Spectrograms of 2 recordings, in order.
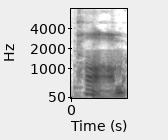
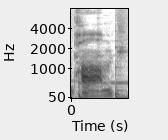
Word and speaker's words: palm: As you pronounce them, do the words farm and palm rhyme? Yes, they do. Unlike here in the US or many parts of the US where, you know, the L in palm is pronounced. I don't do that in England.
